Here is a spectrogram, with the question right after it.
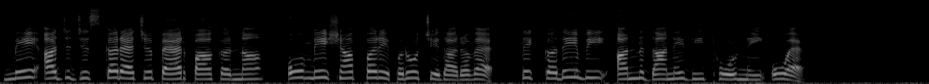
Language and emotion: Dogri, neutral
